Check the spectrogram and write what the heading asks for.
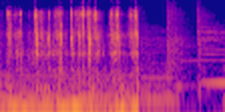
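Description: Typing sound effect: a quick run of key clicks that stops about a second and a half in.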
